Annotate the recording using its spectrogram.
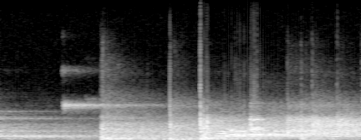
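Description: A volleyball is struck with the hands.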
